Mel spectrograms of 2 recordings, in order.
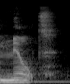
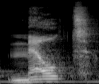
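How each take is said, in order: First: The vowel sounds like the i in 'bit'. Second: The vowel sounds like the e in 'bet'. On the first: "I say milt. Milt is way easier for me to say" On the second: "When I try to say melt"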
